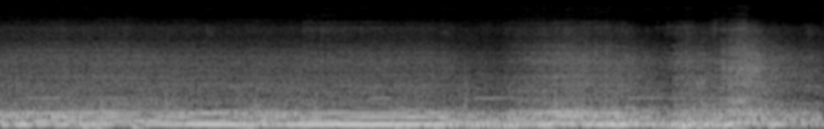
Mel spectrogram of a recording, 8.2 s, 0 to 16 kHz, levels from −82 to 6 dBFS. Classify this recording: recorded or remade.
remade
